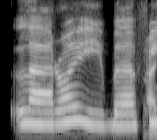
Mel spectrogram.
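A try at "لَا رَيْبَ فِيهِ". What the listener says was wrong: La-nya panjang, Neng. Kan ada alifnya.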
